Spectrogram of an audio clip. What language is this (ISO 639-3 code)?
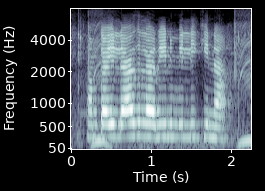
bho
